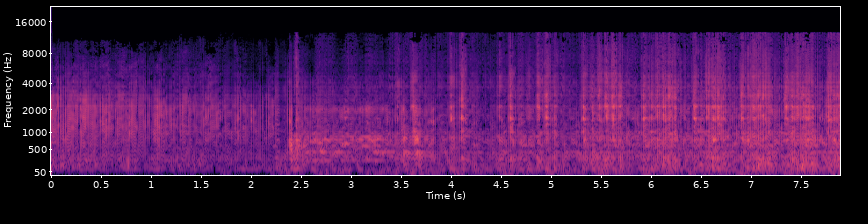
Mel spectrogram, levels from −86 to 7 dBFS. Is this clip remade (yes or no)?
yes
